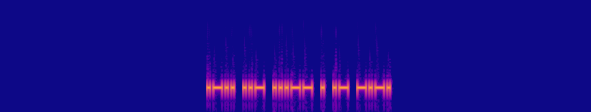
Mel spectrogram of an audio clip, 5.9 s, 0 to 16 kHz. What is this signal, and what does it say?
Morse code, heard as a keyed tone, about 40 wpm, 700 Hz. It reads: LU3EAC
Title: DXCC-100 Call Signs - 6 Characters - Repeated 2x - 40wpm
